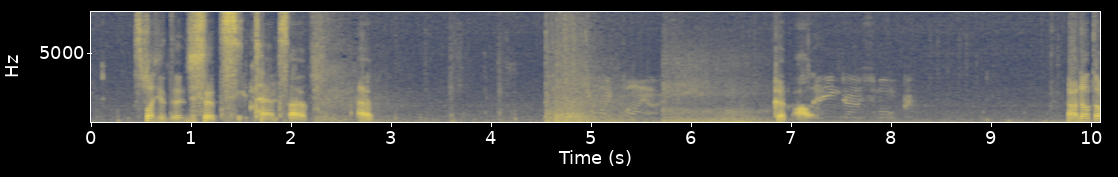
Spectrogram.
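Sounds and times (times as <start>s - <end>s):
speech: 0.4s - 2.9s, 6.8s - 7.4s, 9.8s - 10.0s
gunfire in a counter-terrorist shooter video game: 4.5s - 7.5s.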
